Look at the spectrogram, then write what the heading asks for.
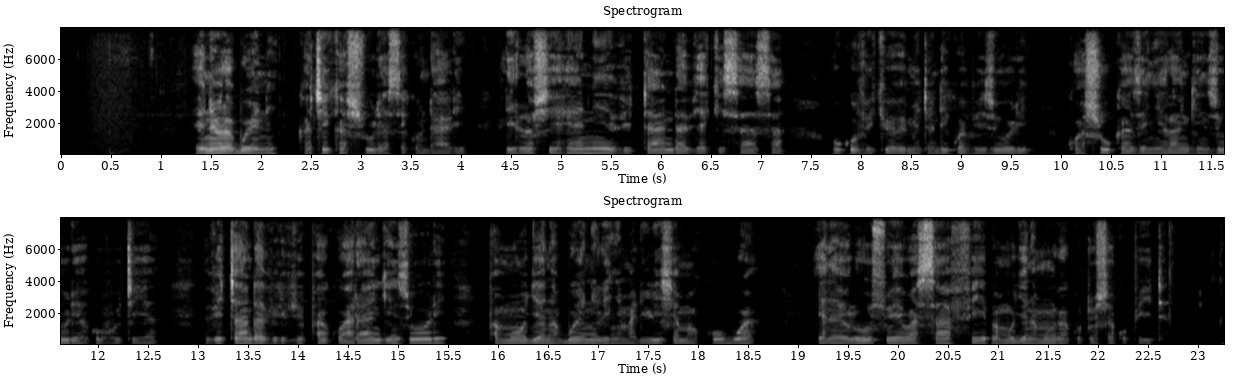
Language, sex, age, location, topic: Swahili, male, 25-35, Dar es Salaam, education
